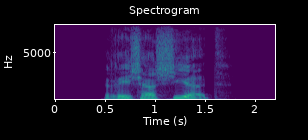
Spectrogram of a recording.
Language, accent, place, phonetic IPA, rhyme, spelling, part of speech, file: German, Germany, Berlin, [ʁeʃɛʁˈʃiːɐ̯t], -iːɐ̯t, recherchiert, adjective / verb, De-recherchiert.ogg
- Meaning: 1. past participle of recherchieren 2. inflection of recherchieren: third-person singular present 3. inflection of recherchieren: second-person plural present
